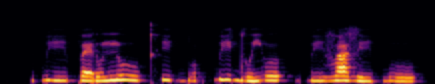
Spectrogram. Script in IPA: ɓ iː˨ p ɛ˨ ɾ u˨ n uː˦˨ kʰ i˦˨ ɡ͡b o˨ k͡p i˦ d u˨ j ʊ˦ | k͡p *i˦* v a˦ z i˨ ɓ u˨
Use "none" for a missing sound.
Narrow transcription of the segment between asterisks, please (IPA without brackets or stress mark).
i˨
